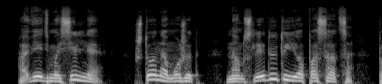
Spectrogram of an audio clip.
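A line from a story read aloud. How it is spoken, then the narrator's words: Rapid-fire questions. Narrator (Russian): протараторил кучу вопросов Витька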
